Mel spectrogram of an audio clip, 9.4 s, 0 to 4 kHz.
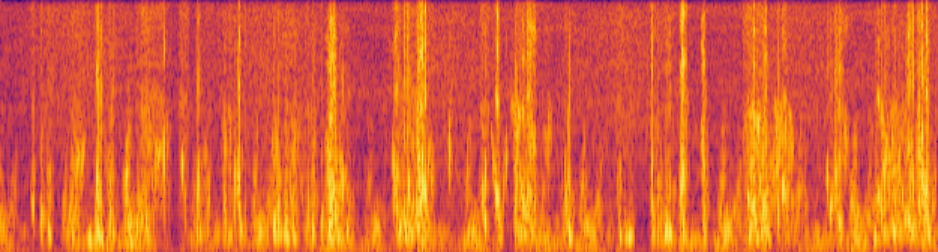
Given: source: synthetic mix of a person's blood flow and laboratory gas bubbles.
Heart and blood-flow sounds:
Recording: Doppler ultrasound of blood flow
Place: precordium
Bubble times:
0.30-0.54 s: bubbles
0.70-0.85 s: bubbles
0.93-1.19 s: bubbles
1.34-1.71 s: bubbles
1.79-1.90 s: bubbles
1.94-2.12 s: bubbles
2.22-2.46 s: bubbles
2.63-3.56 s: bubbles
3.91-4.36 s: bubbles
4.47-4.54 s: bubbles
4.79-5.52 s: bubbles
5.61-5.75 s: bubbles
6.15-6.35 s: bubbles
6.49-6.90 s: bubbles
7.00-7.09 s: bubbles
7.42-7.94 s: bubbles
8.24-8.48 s: bubbles
8.65-9.36 s: bubbles
From the record:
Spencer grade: 3 (all of the cardiac periods contain showers or single bubble signals, but not dominating or overriding the cardiac motion signals)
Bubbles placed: only in the low amplitude regions of the cardiac cycle

